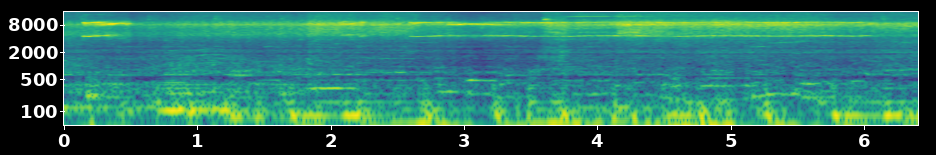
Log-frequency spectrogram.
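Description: High-pitched metallic squeal from a spinning funfair ride: a short loud burst just after the start, then a steady squeal from about two and a half seconds in, over fairground music and voices.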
